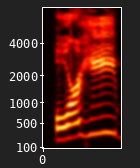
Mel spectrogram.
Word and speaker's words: Orji: I think it's pronounced Orhi, but it's spelled like orgy.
